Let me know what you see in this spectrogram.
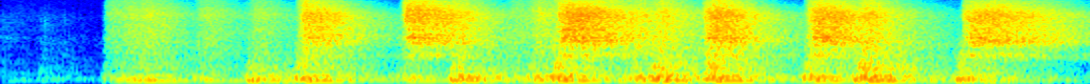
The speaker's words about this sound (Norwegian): Går det an å få høre de to taktene bare i slagverket en gang?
